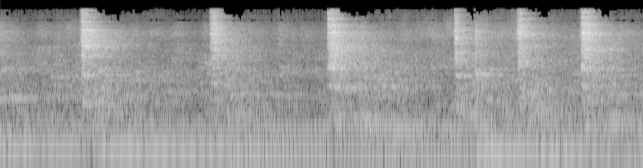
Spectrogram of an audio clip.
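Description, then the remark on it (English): A huge mechanical music machine, The Music Box, a sculpture by artist Dave Cole made from a giant roller compactor (steamroller), grinds out a slow version of the Star-Spangled Banner in loud, low droning notes, with heavy clanking bursts roughly every second or so throughout. “It's a giant roller compactor, what we call a steamroller, that plays the Star-Spangled Banner.”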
